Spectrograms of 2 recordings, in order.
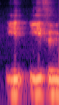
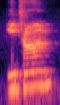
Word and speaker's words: Eton: I will then step back to let Ethan go first. His name keeps changing. I can't say his name is right. What is it again? It's spelled like Eton. Eton? Yeah, Eton. Eton. Eton.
